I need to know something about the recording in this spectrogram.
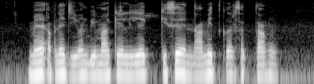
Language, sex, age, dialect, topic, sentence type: Hindi, male, 18-24, Marwari Dhudhari, banking, question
